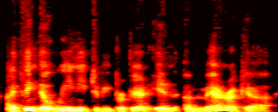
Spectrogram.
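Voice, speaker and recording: A man hosting his show, talking in a halting, casual way with many restarts and repeated words. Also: medium pitch, darkish tone, dull audio. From Dallas area. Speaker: show host. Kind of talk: casual conversation.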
